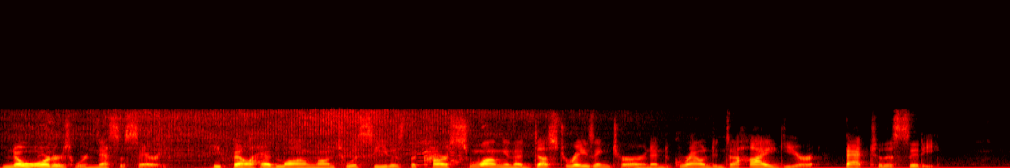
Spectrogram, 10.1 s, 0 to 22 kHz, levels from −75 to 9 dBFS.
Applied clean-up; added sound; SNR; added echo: none; Bicycle; 19 dB; none.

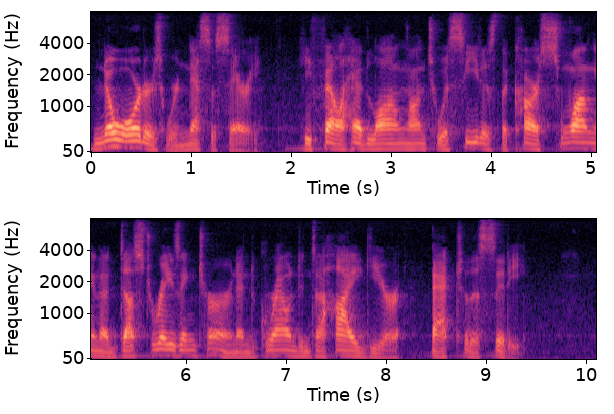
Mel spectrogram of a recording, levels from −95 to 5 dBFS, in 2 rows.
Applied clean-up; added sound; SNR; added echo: none; none; none; none.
